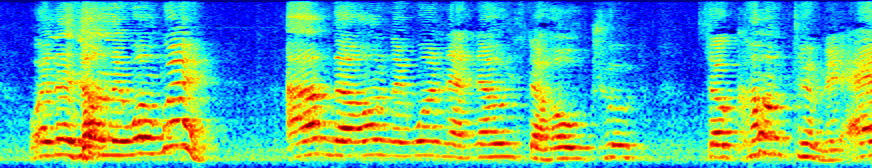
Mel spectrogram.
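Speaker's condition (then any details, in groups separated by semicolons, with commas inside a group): Cerebral palsy; since birth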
